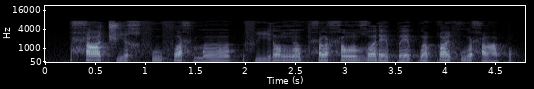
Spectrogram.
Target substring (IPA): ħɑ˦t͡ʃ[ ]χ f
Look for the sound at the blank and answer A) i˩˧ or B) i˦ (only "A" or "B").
A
